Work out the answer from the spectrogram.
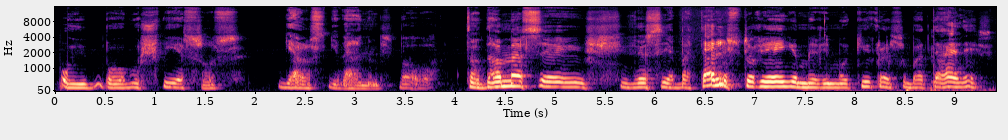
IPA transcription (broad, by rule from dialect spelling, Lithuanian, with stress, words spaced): ˈoːɪ ˈboːʋʊ ʃʲʋʲiɛˈsʊs ˈɡʲɛrs ɡʲɪˈʋʲæːnʲɪms ˈboːʋoː tɐˈdɐ ˈmʲɛs ɪʃʲˈʋʲɪs ɪ bɐˈtʲæːlʲɪs tʊˈrʲeːjʊm ɪr ɪ moːˈkʲiːklʲɐ sʊ bɐˈtʲæːlʲɛɪs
